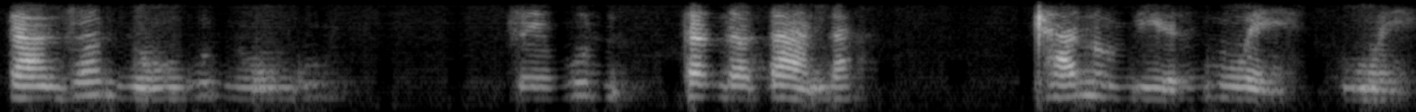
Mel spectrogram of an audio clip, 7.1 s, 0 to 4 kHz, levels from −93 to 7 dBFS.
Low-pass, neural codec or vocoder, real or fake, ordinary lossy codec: 3.6 kHz; vocoder, 24 kHz, 100 mel bands, Vocos; fake; Opus, 24 kbps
